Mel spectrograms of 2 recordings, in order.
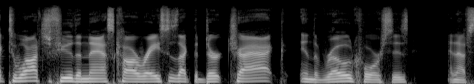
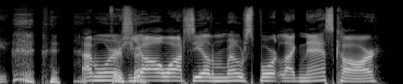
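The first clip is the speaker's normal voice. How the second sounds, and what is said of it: Exaggerated redneck Southern accent. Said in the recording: “Said in the most redneck accent you can do. ... I actually kind of hit that pretty.”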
